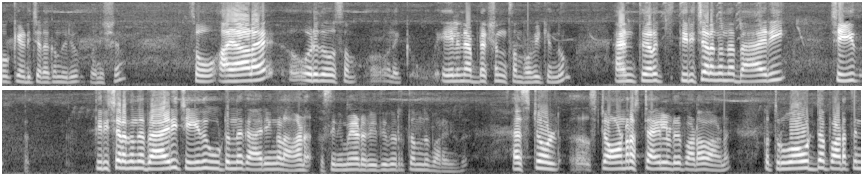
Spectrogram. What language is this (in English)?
Turkish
